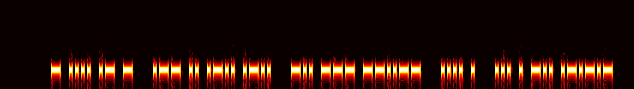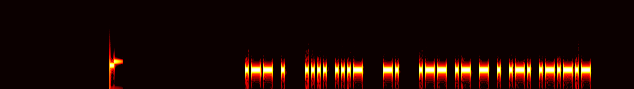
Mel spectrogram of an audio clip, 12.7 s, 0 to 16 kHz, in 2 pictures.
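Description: Rapid Morse code at around 40 words per minute sending sentences built from common words and abbreviations: a steady mid-pitched tone keyed in quick dots and dashes, in two long runs split by a short pause with a single click.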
